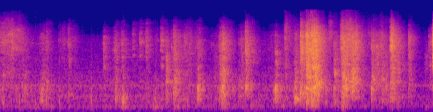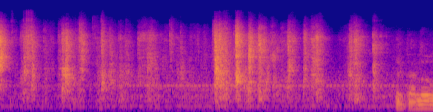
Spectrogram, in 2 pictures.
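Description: Plastic packaging of a carded action figure crinkling and crackling as it is torn open and handled, a dense run of rustles with louder bursts about three seconds in and again about six and a half seconds in.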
